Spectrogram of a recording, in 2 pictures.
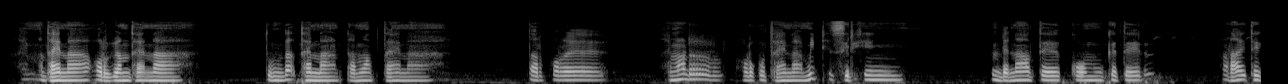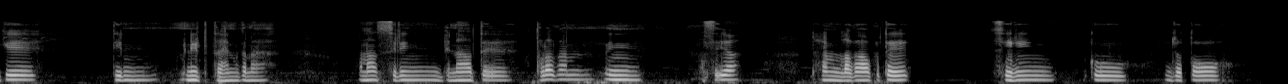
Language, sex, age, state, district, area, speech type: Santali, male, 18-30, West Bengal, Uttar Dinajpur, rural, spontaneous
